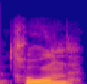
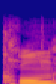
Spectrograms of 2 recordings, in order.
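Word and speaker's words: Köln: Keith Jarrett and the col concert I'm not sure if I'm pronouncing that right it's German k o Ln the col concert a now Infamous recording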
